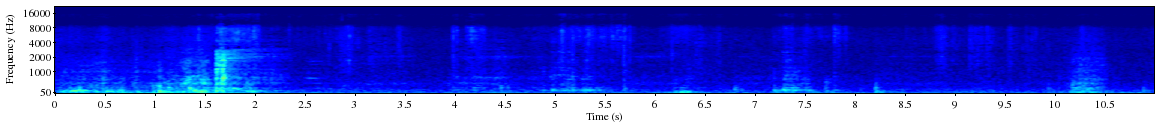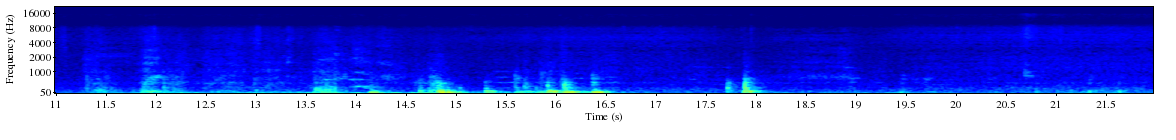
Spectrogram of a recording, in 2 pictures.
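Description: Dry wood shavings rustling as they are handled and pushed around a glowing ember of charred punk wood. A few louder, deep bumps come in a cluster past the middle and once more near the end.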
